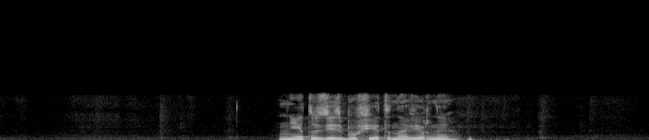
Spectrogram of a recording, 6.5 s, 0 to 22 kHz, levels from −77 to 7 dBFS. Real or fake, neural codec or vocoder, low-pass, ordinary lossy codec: real; none; 7.2 kHz; none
